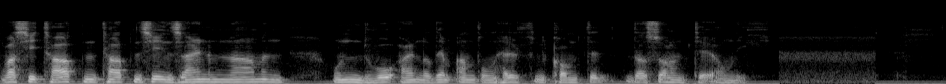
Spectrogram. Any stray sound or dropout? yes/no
no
